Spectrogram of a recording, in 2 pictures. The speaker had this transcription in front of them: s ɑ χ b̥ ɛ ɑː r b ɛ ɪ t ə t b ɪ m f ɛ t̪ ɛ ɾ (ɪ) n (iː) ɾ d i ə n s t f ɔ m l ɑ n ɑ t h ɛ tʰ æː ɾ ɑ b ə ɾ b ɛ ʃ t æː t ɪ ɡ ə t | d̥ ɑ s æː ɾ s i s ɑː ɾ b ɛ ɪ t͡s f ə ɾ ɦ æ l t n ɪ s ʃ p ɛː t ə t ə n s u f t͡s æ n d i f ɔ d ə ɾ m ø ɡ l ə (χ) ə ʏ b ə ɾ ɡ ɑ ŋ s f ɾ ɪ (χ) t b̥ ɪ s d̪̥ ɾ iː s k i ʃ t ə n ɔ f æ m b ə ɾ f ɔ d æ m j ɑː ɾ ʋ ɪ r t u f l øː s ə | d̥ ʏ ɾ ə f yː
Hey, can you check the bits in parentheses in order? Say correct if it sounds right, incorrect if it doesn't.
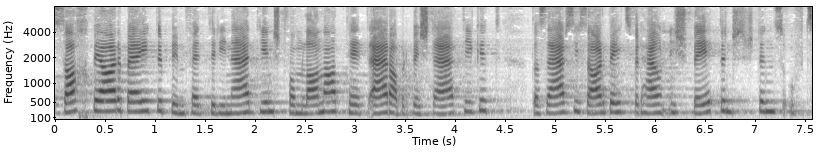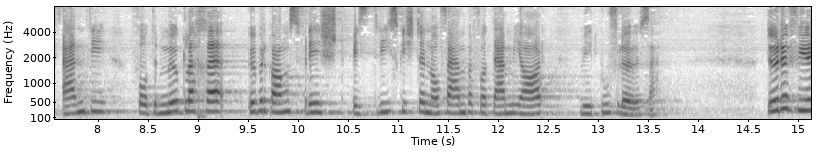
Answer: incorrect: i, incorrect: æː, correct, incorrect: ʃ

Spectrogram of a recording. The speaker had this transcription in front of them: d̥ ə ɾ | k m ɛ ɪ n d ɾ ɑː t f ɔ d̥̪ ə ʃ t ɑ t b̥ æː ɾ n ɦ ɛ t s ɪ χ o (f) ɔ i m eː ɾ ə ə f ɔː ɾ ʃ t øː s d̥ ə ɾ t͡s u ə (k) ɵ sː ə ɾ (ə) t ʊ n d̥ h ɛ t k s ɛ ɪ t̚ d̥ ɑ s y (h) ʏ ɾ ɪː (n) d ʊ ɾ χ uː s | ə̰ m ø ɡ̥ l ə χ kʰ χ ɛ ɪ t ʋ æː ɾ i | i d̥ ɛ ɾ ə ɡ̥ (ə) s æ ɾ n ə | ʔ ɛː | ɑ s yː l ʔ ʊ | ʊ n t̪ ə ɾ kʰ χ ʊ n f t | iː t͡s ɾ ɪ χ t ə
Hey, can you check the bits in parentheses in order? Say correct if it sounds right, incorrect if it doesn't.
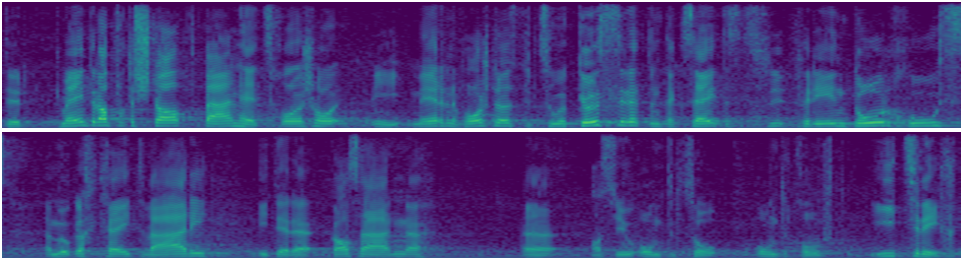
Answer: incorrect: ʃ, correct, correct, incorrect: f, correct, incorrect: ɑ

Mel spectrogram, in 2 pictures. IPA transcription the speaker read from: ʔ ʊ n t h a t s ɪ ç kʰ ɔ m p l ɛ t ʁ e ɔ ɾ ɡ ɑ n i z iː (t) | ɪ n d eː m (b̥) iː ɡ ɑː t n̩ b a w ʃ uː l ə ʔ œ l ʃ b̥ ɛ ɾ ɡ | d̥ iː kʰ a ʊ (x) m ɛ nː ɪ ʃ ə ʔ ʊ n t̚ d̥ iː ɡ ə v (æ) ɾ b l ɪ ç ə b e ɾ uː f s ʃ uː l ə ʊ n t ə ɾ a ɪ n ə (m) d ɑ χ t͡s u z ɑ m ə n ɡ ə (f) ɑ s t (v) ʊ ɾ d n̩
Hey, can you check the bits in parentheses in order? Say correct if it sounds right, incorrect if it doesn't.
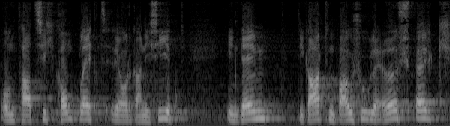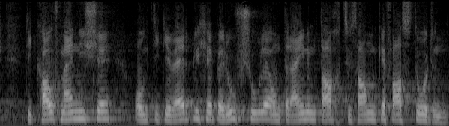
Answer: correct, incorrect: d̥, incorrect: f, incorrect: ɛ, correct, correct, correct

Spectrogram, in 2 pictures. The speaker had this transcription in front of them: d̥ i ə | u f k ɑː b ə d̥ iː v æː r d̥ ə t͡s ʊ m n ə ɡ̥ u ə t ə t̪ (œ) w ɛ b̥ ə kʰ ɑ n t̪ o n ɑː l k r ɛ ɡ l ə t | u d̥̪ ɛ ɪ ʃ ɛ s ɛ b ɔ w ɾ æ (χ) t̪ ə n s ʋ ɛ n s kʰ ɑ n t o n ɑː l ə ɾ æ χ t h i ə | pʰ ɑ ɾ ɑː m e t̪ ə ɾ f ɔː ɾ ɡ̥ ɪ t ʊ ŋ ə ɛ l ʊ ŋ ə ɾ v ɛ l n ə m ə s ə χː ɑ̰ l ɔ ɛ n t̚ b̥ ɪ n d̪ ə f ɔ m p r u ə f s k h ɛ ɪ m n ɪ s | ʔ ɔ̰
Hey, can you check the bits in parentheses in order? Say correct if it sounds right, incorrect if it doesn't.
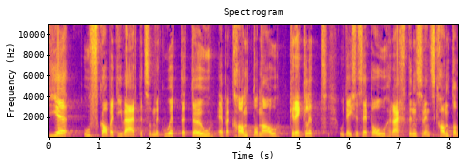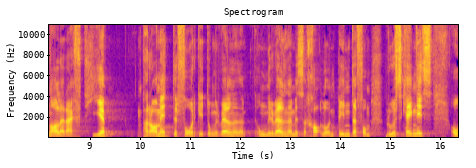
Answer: correct, correct

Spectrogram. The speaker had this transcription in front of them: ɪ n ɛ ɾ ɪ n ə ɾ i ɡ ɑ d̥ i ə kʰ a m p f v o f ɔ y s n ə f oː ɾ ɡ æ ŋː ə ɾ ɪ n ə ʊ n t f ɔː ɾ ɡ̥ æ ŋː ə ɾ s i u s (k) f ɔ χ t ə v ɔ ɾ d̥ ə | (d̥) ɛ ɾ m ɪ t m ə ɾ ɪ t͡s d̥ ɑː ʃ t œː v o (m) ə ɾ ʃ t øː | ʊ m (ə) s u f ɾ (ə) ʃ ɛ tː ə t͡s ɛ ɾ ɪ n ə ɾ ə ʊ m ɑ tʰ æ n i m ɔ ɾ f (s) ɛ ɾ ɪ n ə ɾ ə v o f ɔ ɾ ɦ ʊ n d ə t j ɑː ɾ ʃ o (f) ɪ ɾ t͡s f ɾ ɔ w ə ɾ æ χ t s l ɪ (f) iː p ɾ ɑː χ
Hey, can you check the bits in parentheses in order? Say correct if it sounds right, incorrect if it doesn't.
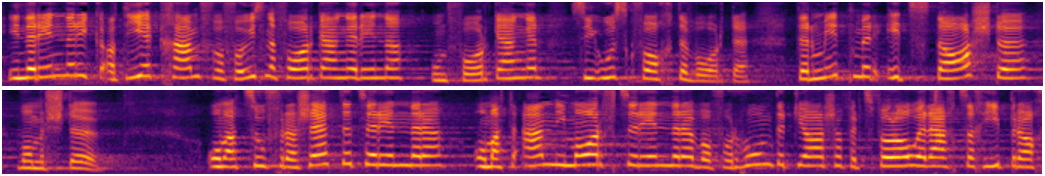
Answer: correct, correct, correct, incorrect: ɑ, incorrect: ɑ, incorrect: t͡s, correct, incorrect: χ

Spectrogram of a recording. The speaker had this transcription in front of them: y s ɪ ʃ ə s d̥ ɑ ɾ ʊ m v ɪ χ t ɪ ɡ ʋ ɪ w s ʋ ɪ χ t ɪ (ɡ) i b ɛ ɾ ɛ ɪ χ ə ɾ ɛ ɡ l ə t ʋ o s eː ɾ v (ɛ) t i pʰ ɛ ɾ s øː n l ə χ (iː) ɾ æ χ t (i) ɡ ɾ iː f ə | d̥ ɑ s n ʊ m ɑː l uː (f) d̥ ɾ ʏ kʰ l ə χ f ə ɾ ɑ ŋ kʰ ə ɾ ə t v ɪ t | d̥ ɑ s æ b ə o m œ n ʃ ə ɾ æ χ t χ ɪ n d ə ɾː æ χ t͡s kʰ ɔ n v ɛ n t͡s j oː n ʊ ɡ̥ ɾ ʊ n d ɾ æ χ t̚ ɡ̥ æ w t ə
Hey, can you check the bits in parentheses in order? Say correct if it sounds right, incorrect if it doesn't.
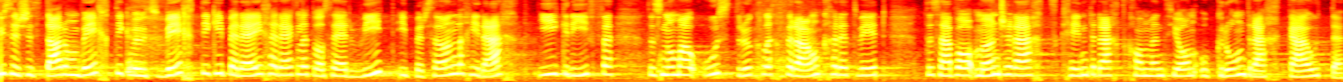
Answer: correct, incorrect: i, incorrect: i, incorrect: iː, incorrect: s

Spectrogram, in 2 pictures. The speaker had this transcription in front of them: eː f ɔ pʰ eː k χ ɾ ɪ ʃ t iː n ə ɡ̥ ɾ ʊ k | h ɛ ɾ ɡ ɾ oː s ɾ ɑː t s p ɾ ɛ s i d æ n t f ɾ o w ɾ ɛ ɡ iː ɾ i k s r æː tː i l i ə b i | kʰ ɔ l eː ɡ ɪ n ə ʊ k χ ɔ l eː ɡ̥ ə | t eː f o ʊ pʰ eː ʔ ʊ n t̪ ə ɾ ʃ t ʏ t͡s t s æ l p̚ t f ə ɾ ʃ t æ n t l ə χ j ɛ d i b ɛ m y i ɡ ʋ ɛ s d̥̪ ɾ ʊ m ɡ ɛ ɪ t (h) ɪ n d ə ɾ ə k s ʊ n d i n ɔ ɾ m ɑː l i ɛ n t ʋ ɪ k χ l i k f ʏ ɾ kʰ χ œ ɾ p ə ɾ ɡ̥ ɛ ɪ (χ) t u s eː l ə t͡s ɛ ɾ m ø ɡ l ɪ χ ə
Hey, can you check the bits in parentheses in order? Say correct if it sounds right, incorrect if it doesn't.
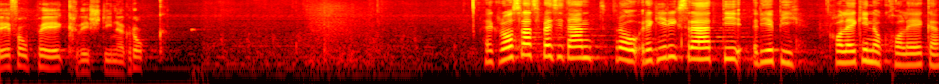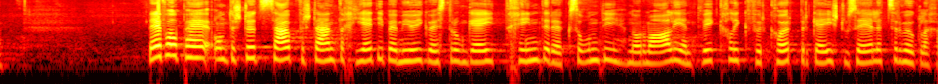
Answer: incorrect: χ, incorrect: ʃ

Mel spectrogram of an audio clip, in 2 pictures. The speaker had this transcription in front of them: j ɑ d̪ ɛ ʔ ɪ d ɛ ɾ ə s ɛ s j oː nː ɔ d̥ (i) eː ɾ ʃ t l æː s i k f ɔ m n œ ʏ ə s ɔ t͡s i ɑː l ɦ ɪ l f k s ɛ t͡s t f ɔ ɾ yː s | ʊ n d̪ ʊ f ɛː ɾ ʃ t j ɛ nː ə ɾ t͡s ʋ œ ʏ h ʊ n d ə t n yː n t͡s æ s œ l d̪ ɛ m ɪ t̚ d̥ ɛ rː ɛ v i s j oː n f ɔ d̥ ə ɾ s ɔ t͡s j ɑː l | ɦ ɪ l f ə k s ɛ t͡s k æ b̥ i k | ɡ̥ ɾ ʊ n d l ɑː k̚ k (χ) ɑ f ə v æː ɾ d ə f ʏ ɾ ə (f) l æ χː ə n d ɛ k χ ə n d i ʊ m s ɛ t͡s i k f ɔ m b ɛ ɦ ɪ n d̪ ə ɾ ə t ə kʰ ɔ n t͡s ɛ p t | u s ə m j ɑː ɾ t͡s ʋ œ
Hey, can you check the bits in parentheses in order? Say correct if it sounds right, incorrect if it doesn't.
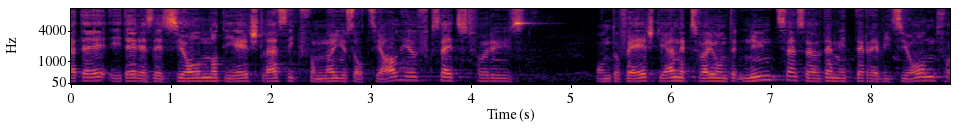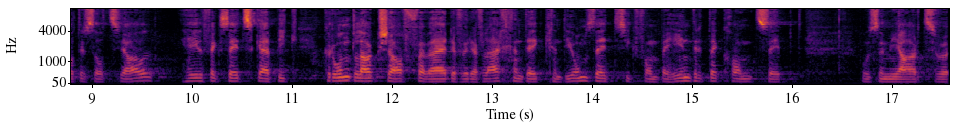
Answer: correct, incorrect: ʃ, correct

